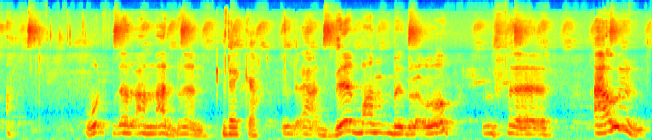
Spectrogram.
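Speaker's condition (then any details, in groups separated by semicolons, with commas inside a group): Meige syndrome; blepharospasm and oromandibular dystonia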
